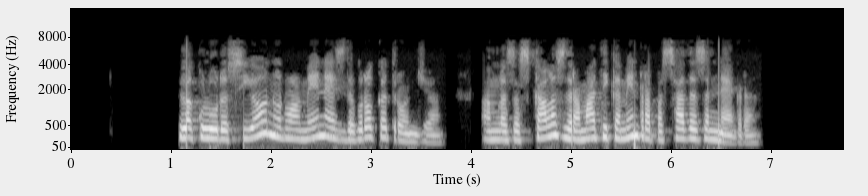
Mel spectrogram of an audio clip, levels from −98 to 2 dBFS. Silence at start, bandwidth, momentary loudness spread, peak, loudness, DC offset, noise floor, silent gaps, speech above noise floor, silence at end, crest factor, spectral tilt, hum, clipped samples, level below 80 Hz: 1.1 s; 7.6 kHz; 12 LU; -2 dBFS; -17 LUFS; under 0.1%; under -90 dBFS; 3.76-3.84 s, 4.03-4.09 s; over 73 dB; 0.85 s; 16 dB; -6 dB/octave; none; under 0.1%; -52 dBFS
